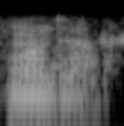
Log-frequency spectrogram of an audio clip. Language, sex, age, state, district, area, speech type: Nepali, male, 18-30, West Bengal, Darjeeling, rural, conversation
